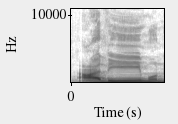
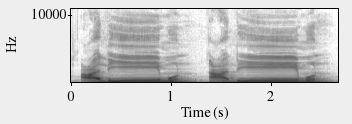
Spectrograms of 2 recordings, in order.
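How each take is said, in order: First: Said in the usual way. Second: আলিমুন very slowly, লি held long. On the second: Shown as a demonstration. Quran teacher drawing out the vowel for students. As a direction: stretch লি in আলিমুন. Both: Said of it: "লিতে টানলাম কেন?".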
